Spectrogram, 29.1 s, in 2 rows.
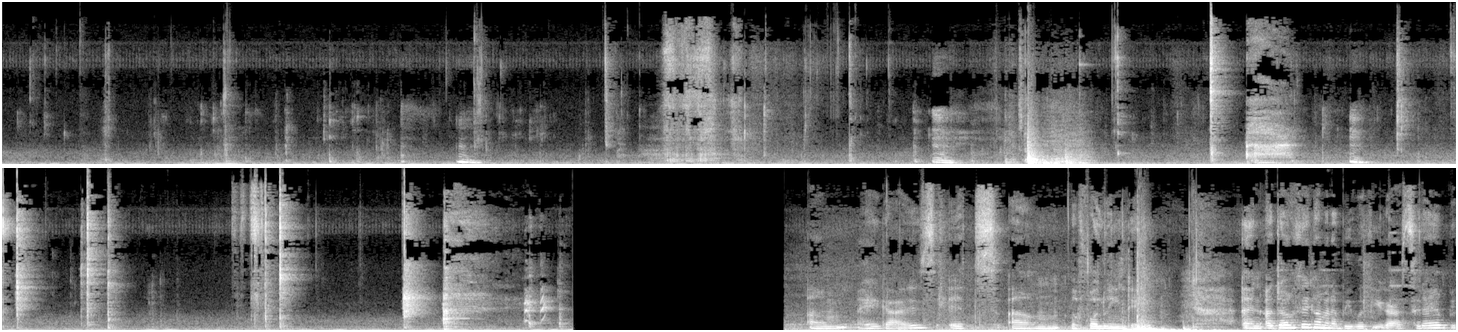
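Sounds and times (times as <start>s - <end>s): chewing and lip smacks: 0.0s - 9.3s, 13.1s - 18.2s.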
